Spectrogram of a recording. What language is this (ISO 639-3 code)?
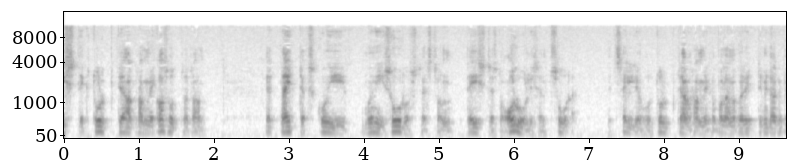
fin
